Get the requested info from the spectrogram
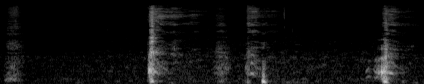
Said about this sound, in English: Let me ask you a question right as you have to cough up a lung there. Yeah, no worries. I was just some candy. You know, it's sugar. Gets up your nostrils.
